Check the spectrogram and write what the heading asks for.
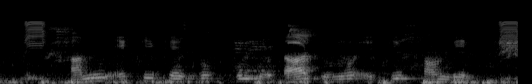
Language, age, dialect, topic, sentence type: Bengali, 60-100, Northern/Varendri, banking, question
